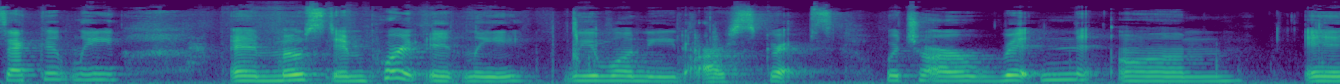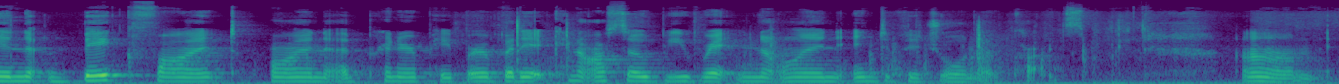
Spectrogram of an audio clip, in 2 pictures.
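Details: Adult woman speaking; typical speech.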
